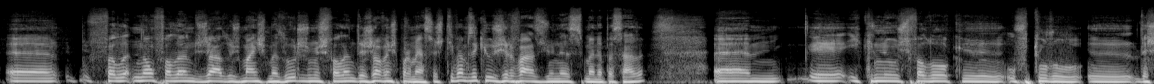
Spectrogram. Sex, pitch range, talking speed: male, 130-160 Hz, 135 wpm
